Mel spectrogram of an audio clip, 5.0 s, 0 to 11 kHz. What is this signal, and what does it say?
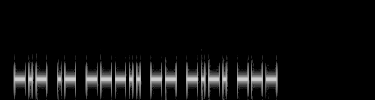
Morse code, heard as a keyed tone, about 25 wpm, 700 Hz. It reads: KA8MCO
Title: USA Call Signs - 6 Characters - Repeated 3x - 25wpm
